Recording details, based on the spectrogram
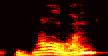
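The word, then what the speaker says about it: Vaughan: n n and E now some letters are silent in English in the surname vau which look sounds like that vau is spelled the Au u g h a n you got this part here which is not in the sounding of it so Ivon sounds like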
